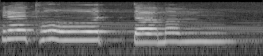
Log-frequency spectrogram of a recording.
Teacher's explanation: ರಥೋತ್ತಮಂ, ರಥೋ ಥೋ ಮಹಾಪ್ರಾಣ ದೀರ್ಘ ಇದೆ, ಅದರ ನಂತರ ತಕ್ಕೆ ತದ್ ಒತ್ತು ಬಂದಿದೆ, ಸ್ವಲ್ಪ ಒತ್ತಿ ಹೇಳಬೇಕು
